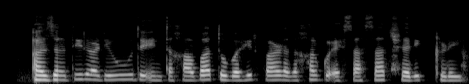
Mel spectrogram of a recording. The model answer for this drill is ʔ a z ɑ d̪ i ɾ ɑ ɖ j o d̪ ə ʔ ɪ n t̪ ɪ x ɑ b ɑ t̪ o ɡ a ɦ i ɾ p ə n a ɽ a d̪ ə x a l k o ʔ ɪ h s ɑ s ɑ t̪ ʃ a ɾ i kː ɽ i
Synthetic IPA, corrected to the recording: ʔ a z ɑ d̪ i ɾ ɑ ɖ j o d̪ ə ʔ ɪ n t̪ ɪ x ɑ b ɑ t̪ o b a ɦ i ɾ p ə a ɽ a d̪ ə x a l k o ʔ ɪ h s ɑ s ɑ t̪ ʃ a ɾ i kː ɽ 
